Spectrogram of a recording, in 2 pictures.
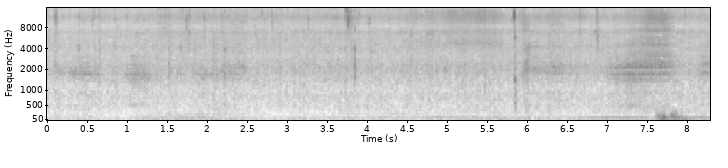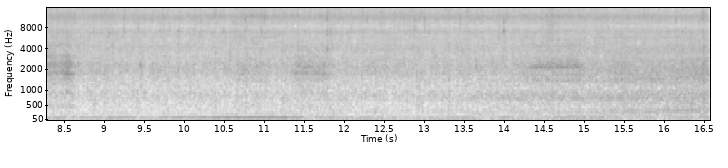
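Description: Faint steady outdoor background noise with a low hum, broken by a couple of small handling clicks and a soft thump about eight seconds in.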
